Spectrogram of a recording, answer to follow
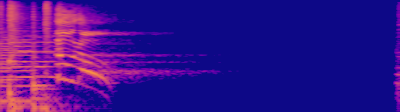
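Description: A song with a steady beat cuts off on a final note that slides down in pitch and fades out over about a second and a half, followed by silence for the last two seconds.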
